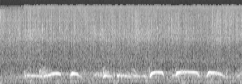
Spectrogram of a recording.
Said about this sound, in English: I listened to cassettes of birdsong I'd recorded that summer we spent house-sitting for Gordon's orchestra friends down by the beach.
